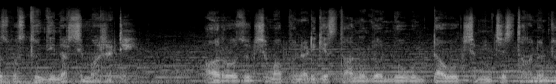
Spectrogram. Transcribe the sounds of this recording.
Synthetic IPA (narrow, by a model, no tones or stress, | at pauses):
zʋɐst̪und̪inɐɾsima̰ːɾɐʈe | aːɾoːzukʂɐmaːpɐnɐɽiɡʲest̪ʰaːnɐnlonuːʋuɳʈaːʋokʂɐmiɲʲt͡ʃest̪ʰa̰ːnɐnl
